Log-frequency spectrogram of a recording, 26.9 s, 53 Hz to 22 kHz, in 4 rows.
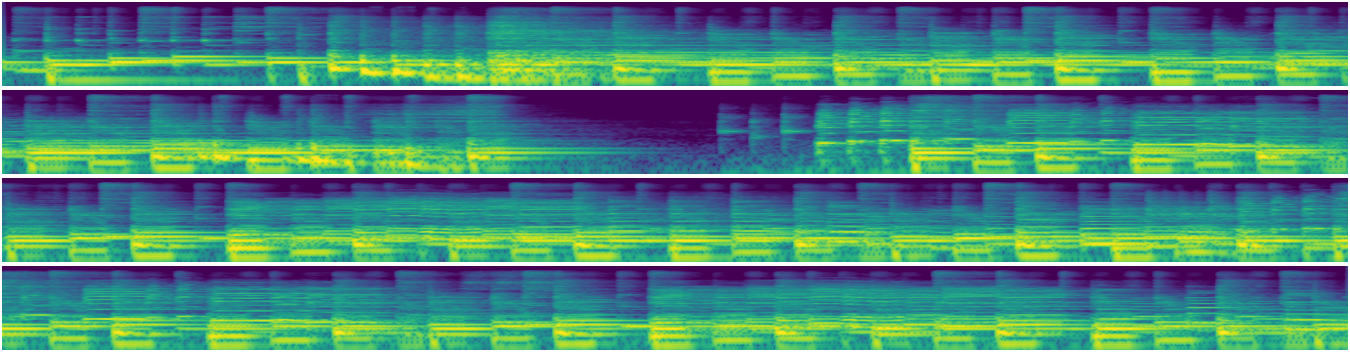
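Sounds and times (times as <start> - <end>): instrumental background music: 0.0 - 26.9
music with steady beat: 0.1 - 9.6, 10.4 - 26.9.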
